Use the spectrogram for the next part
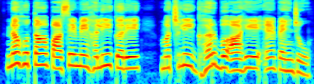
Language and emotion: Sindhi, neutral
